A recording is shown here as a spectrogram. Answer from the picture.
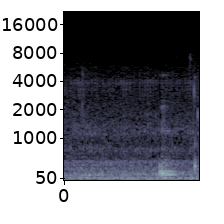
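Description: Quiet room tone with a steady low hum. A short murmured "mm" comes from a person near the end.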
